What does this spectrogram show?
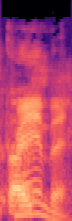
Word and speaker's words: Cranbourne: as a golf club so I say cran bur sorry cran I pronunciations like like like the Yanks say Melbourne we say Melbourne okay yeah okay so it's cranber okay y I hate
